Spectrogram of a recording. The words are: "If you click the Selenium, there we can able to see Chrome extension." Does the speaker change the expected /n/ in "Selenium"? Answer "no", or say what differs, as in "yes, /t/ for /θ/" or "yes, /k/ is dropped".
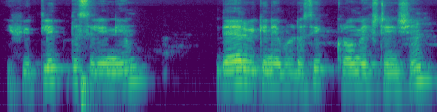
no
